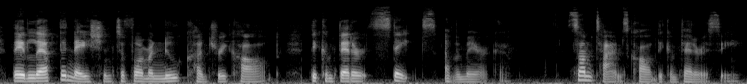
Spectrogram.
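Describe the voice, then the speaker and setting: A woman with a low-pitched voice reads a children's picture book aloud as a story-time host. She speaks to young listeners in a measured way, stretching words for emphasis. The sound is dry, with very little room in it. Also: no echo.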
